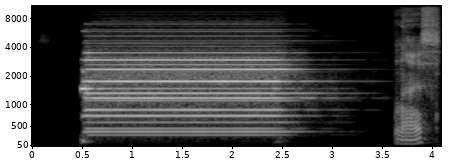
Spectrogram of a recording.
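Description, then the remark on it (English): An electronic keyboard sounds one loud, steady chord held for about two seconds, then it fades away and a short spoken voice follows. “I got a keyboard. Okay, let's hear it.”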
